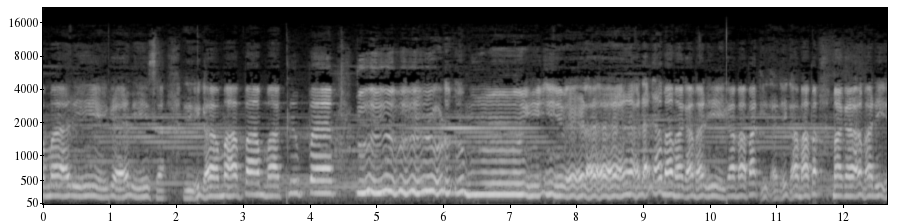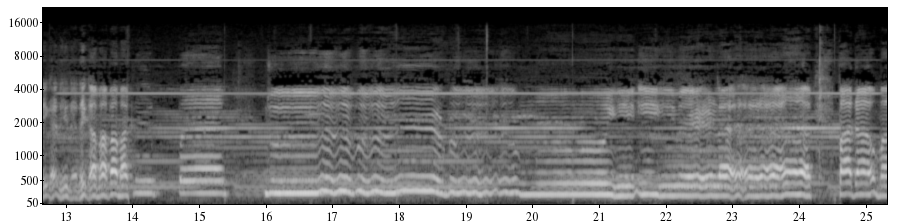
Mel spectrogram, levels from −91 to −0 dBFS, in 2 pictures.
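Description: A feedback whistle enters at 12.77 s and runs to the end at 25.33 s: a thin, steady tone at 3.7 kHz, sitting roughly 15 dB below the sound and swelling and fading slowly in level. It is likely a loudspeaker-to-microphone loop held just short of runaway feedback.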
